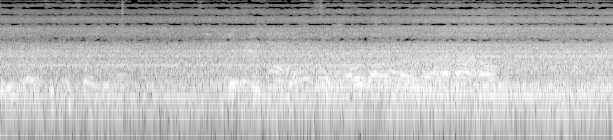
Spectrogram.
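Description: An engine idling steadily under indistinct voices that start talking about two seconds in.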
